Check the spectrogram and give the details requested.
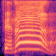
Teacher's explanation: a penúltima sílaba é a sílaba tônica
